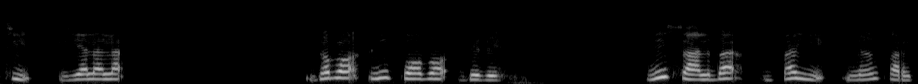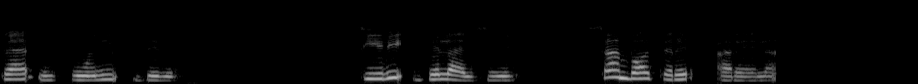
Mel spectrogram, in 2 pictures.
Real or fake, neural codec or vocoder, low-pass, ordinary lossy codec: fake; codec, 24 kHz, 3 kbps, HILCodec; 7.2 kHz; Opus, 32 kbps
